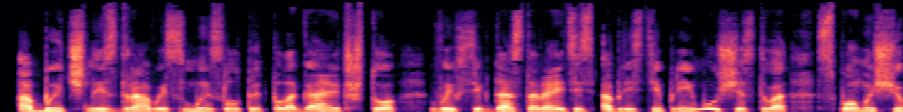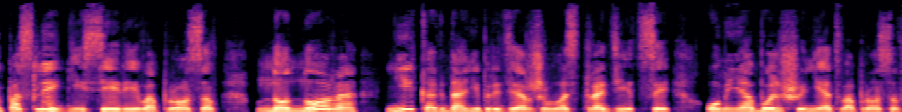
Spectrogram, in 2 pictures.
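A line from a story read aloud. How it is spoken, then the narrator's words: Plain. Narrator (Russian): сказала она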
